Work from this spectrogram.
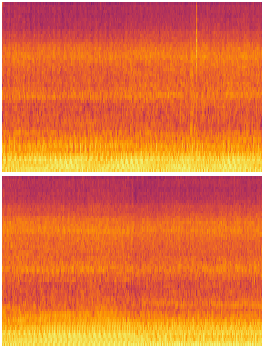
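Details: Lexus IS F idling just after a Braille lightweight AGM racing battery was installed. A steady, even idle with a smooth low throb and no knocks or misses. The engine runs normally.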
